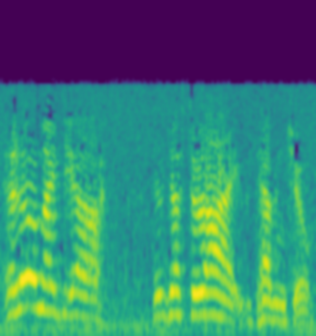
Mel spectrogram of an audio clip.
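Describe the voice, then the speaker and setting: An actress playing a grand, boozy older former stage star, theatrical and gushing, in 1940s radio acting. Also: female voice, a little high, big pitch swings, takes it slowly. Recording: muffled old radio recording with hiss.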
